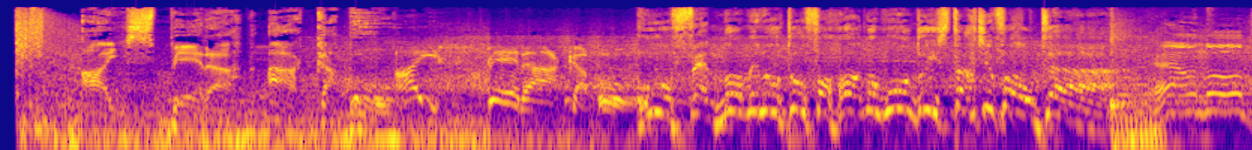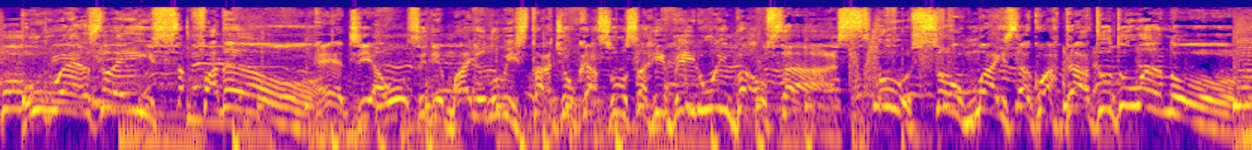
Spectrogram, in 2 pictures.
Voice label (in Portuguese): Locutor Chamadas Offs Spot Propaganda Comerciais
